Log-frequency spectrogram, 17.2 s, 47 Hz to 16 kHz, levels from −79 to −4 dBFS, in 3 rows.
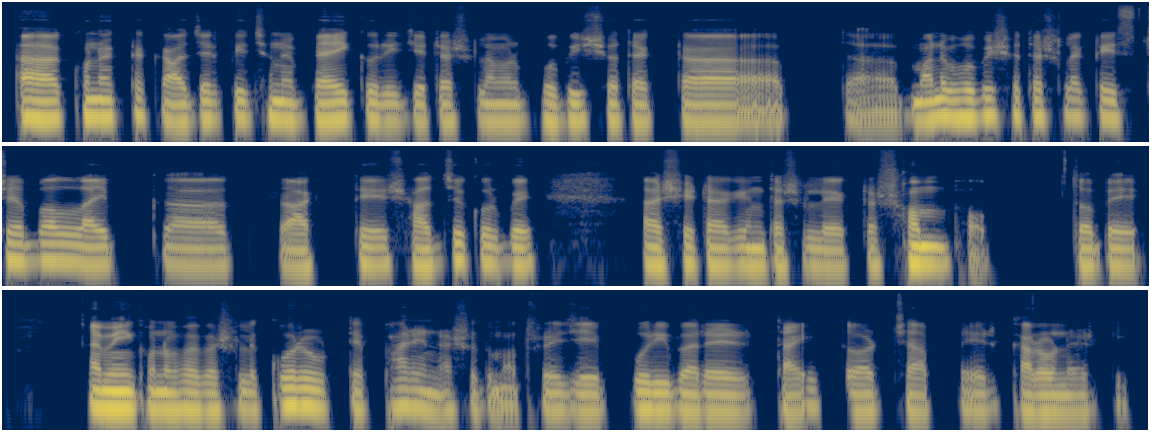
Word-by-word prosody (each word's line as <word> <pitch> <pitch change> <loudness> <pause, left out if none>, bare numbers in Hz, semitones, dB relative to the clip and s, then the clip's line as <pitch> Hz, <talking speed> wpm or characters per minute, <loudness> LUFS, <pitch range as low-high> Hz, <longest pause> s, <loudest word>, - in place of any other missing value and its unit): আ - - +8 0.2
কোনো 140 -1 +4
একটা 140 +2 -4
কাজের 115 +3 +1
পিছনে 130 0 +1
ব্যয় 120 +1 +5
করি, 115 -2 +1
যেটা 115 0 -2
আসলে 120 - -9
আমার 115 - 0
ভবিষ্যতে 115 0 -1
একটা 115 -1 -3 0.8
আ - - -4 0.3
মানে 130 +3 +6
ভবিষ্যতে 140 0 +1
আসলে 140 +1 -5
একটা 135 +1 -2
স্টেবল 140 -1 +1
লাইফ 120 +1 +2 0.3
আ - - 0 0.5
রাখতে 105 +4 -2 0.2
সাহায্য 115 +4 0
করবে। 120 -2 +1 0.6
আ - - +4
সেটা 120 -2 0
কিন্তু 110 -2 +1
আসলে 110 -2 -3
একটা 115 +1 -6
সম্ভব। 120 -2 +4 0.5
তবে 115 0 0 0.6
আমি 120 -1 +9
কোনোভাবে 115 -1 +3
আসলে 115 -1 -4
করে 135 -1 +6
উঠতে 115 0 -5
পারি 130 -1 +1
না 105 - -4
শুধুমাত্র 110 - -7
এইযে 105 -1 -1 0.2
পরিবারের 110 -3 +2 0.2
দায়িত্ব 125 +6 -3
আর 105 - -2
চাপের 105 +1 -5
কারণে 100 -1 +1
আরকি। 120 +8 -15
115 Hz, 155 wpm, -24 LUFS, 110-125 Hz, 0.8 s, আমি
